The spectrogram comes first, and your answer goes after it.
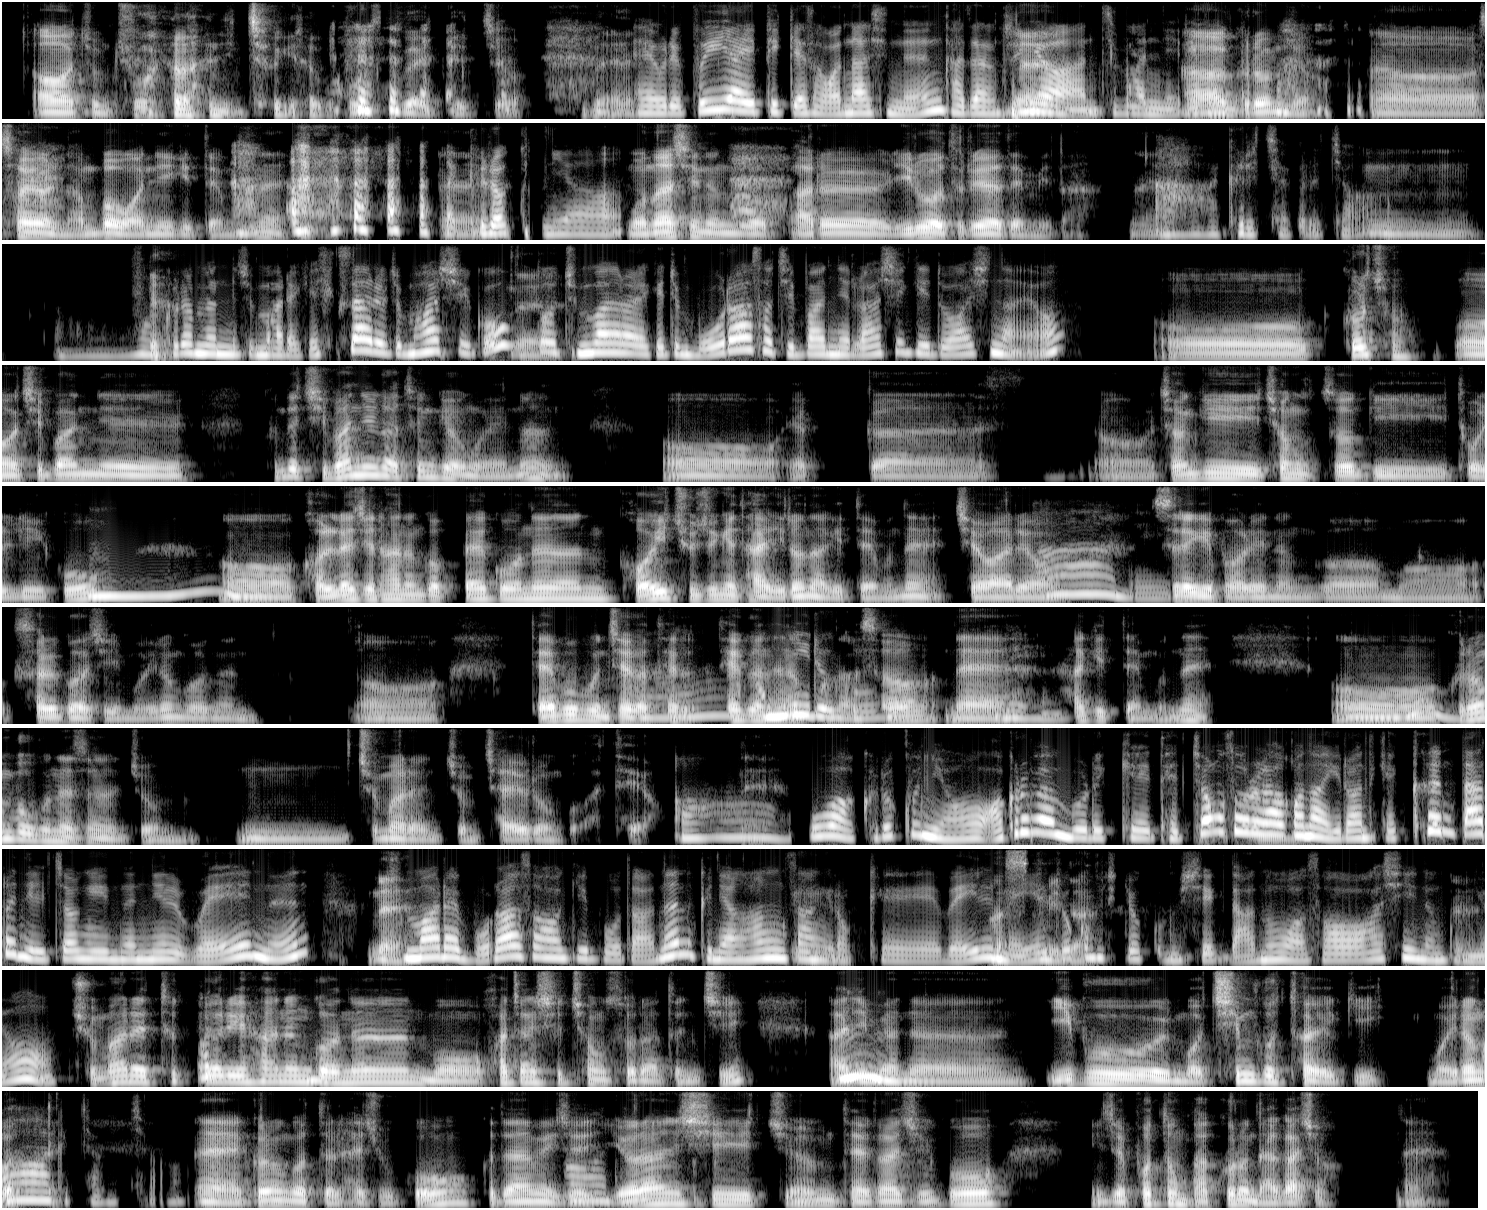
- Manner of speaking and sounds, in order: laughing while speaking: "중요한 일정이라고 볼 수가 있겠죠"; laugh; tapping; laugh; other background noise; in English: "넘버 one 이기"; laugh; laughing while speaking: "그렇군요"; laugh; laughing while speaking: "네"
- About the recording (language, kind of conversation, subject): Korean, podcast, 맞벌이 부부는 집안일을 어떻게 조율하나요?
- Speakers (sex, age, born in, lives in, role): female, 35-39, South Korea, Sweden, host; male, 45-49, South Korea, United States, guest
